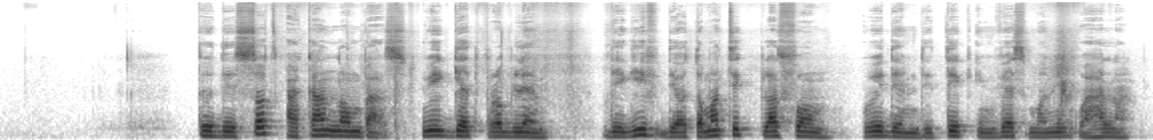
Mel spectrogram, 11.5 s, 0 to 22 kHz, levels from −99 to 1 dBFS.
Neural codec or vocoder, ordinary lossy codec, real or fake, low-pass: none; none; real; none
